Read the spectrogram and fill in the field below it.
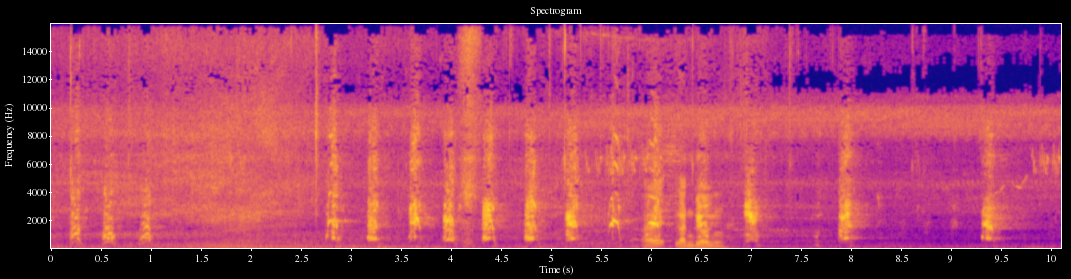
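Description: Hunting dogs bark near a road during a hunt, a run of sharp repeated barks and yips, some close and some farther off, with people talking over them.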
